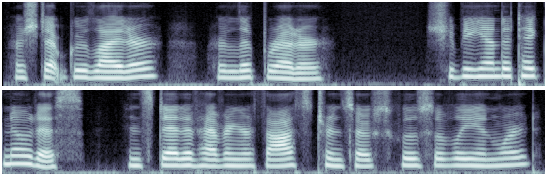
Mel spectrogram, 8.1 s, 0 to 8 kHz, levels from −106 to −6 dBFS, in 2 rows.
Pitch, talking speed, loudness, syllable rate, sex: 205 Hz, 155 wpm, -17 LUFS, 5.2 syllables/s, female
